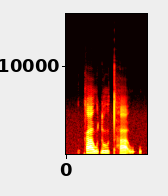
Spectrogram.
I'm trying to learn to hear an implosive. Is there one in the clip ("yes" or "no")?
yes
